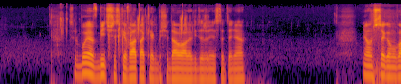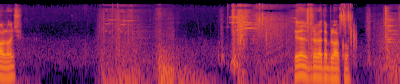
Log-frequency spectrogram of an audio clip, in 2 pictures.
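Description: A young man talks with animation close to a headset microphone.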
